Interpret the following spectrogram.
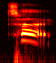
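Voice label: "cai", Mandarin Chinese, tone 4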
